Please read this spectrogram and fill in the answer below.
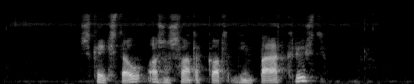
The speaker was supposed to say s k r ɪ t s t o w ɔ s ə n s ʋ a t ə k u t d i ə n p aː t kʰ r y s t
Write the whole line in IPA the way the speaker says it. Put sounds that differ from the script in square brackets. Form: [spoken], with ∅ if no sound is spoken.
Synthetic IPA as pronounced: s k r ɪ [k] s t o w ɔ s ə n s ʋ a t ə k [ɔ] t d i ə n p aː t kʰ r y s t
